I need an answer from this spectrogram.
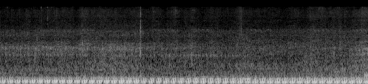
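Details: Steady throbbing of an idling truck or motorcycle engine, low and pulsing at a regular rate, with a few faint clatters; no animal voices.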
